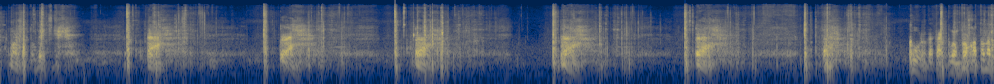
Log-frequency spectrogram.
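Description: Clamshell post-hole digger stabbing into stony desert soil. There is a sharp strike about every two seconds, and each one is followed by a short gritty rasp of soil and gravel.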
